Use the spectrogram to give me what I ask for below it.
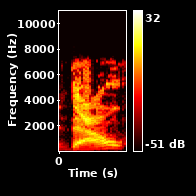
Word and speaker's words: Tao: the Tao of Dentistry know me down the Dow it's pronounced Dow it's pronounced down yeah not like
